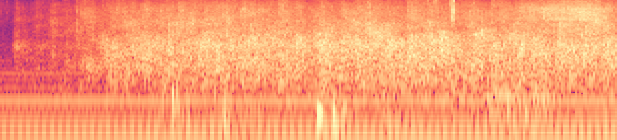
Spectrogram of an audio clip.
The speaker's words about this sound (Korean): 오늘 목사님 나오실 때 여러분 아, 박수로 환영해 주시고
